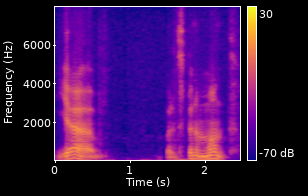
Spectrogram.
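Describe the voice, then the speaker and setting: Actor as a gentle, hesitant man, crisp tone. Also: medium pitch, heavily acted. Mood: worried. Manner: halting, soft-spoken. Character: gentle, hesitant, heartbroken man comforting his partner. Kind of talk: acted screenplay table read.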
